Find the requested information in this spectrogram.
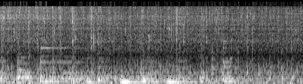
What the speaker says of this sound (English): I'm just gonna go ahead and sear the little sides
